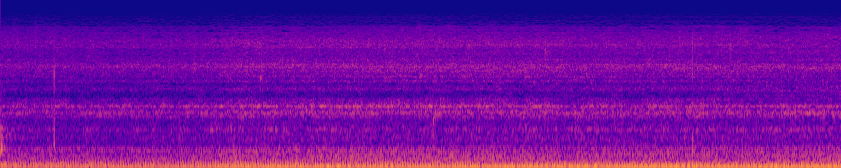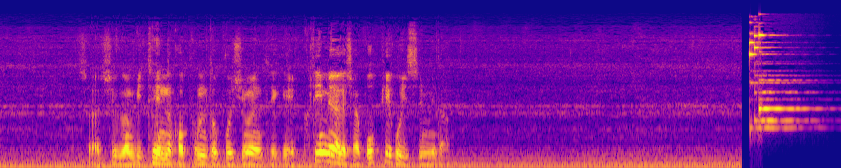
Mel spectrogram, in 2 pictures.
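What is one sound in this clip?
Water fizzes and bubbles steadily.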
